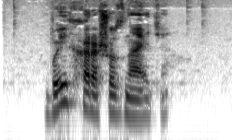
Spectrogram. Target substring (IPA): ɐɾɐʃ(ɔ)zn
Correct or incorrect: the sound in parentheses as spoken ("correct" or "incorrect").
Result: correct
